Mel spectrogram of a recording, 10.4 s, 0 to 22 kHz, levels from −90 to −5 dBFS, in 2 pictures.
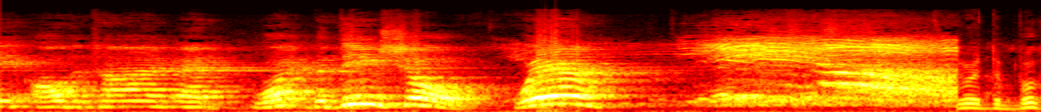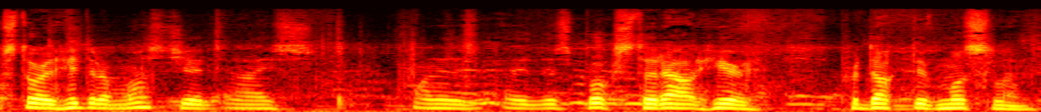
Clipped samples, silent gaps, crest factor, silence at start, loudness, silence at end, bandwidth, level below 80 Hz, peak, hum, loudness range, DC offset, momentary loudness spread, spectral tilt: under 0.1%; none; 16 dB; 0 s; -15 LUFS; 0 s; 15 kHz; -54 dBFS; 0 dBFS; none; 13 LU; under 0.1%; 19 LU; -5.5 dB/octave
